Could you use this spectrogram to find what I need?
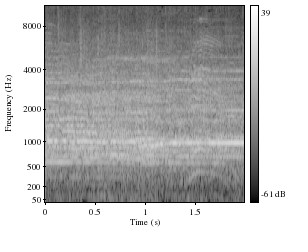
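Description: Drummers beat large drums with sticks.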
